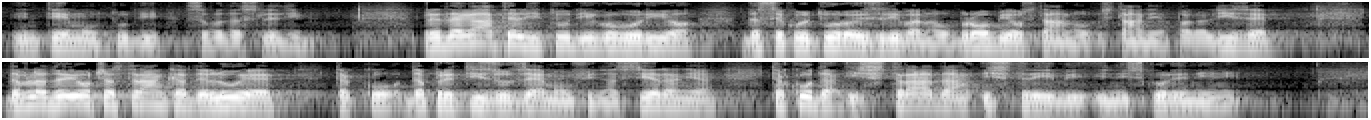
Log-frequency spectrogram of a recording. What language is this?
Slovenian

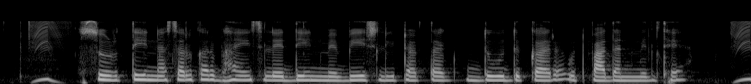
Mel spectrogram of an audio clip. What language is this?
Chhattisgarhi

